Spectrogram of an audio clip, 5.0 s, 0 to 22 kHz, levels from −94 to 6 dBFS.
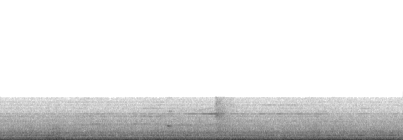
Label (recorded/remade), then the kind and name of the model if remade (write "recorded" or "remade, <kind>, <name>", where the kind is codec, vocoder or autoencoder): recorded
